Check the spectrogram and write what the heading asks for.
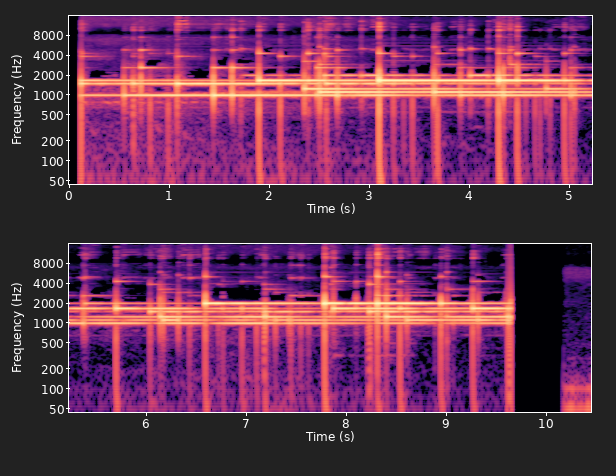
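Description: Wind chimes ringing, with many overlapping tones struck again and again, cutting off abruptly just before the end.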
